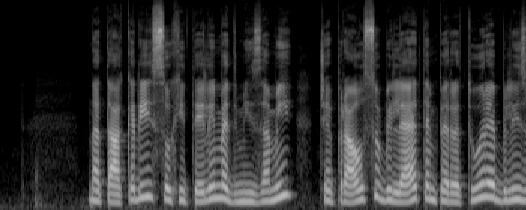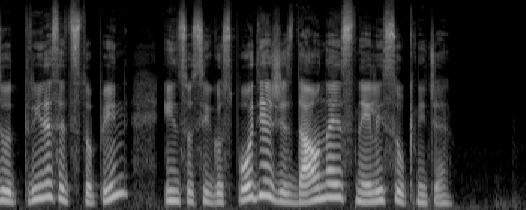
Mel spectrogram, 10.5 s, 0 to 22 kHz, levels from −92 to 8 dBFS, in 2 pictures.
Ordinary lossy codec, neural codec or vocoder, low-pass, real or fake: none; none; none; real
